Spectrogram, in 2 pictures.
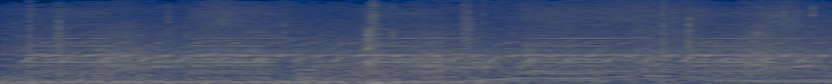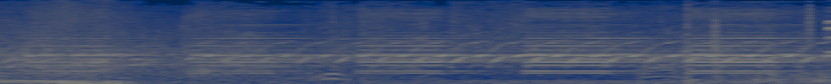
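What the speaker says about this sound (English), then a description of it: "You set the alarm off." A car alarm blares steadily in a video game, a loud repeating electronic wail with warbling tones that persists for the whole clip, with a lower swooping tone briefly in the middle and no talking.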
